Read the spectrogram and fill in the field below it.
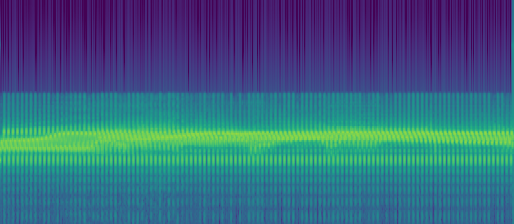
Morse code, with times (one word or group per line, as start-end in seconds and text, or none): none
